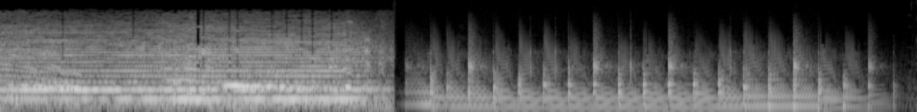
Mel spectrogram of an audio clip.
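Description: The Godavari Express passenger train sounds a long, loud horn blast, then its wheels clatter past in a fast, regular rhythm of sharp rail-joint knocks, close by and with no talk.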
